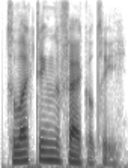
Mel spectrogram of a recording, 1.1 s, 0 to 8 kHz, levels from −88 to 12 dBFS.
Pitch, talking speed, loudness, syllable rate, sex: 125 Hz, 170 wpm, -18 LUFS, 7.8 syllables/s, male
